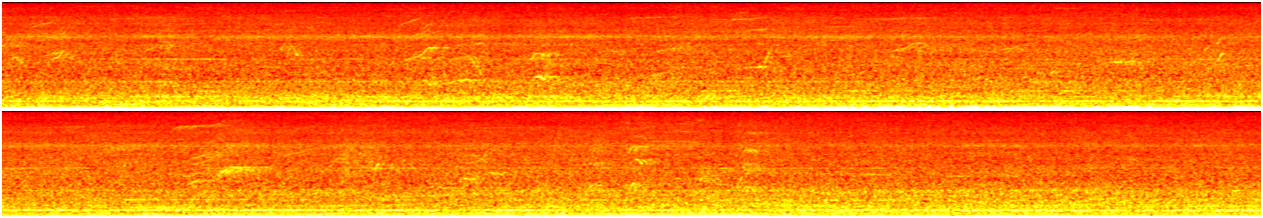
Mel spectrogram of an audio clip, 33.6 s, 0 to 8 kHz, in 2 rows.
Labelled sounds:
5.3	5.9	killer whale, southern resident, 0.68 to 5.7 kHz
7.0	7.4	killer whale, southern resident, 0.79 to 2.5 kHz
11.9	12.3	killer whale, southern resident, 1.6 to 2.4 kHz
19.0	20.1	killer whale, southern resident, 0.92 to 6.1 kHz
25.0	25.5	killer whale, southern resident, 0.89 to 3.8 kHz

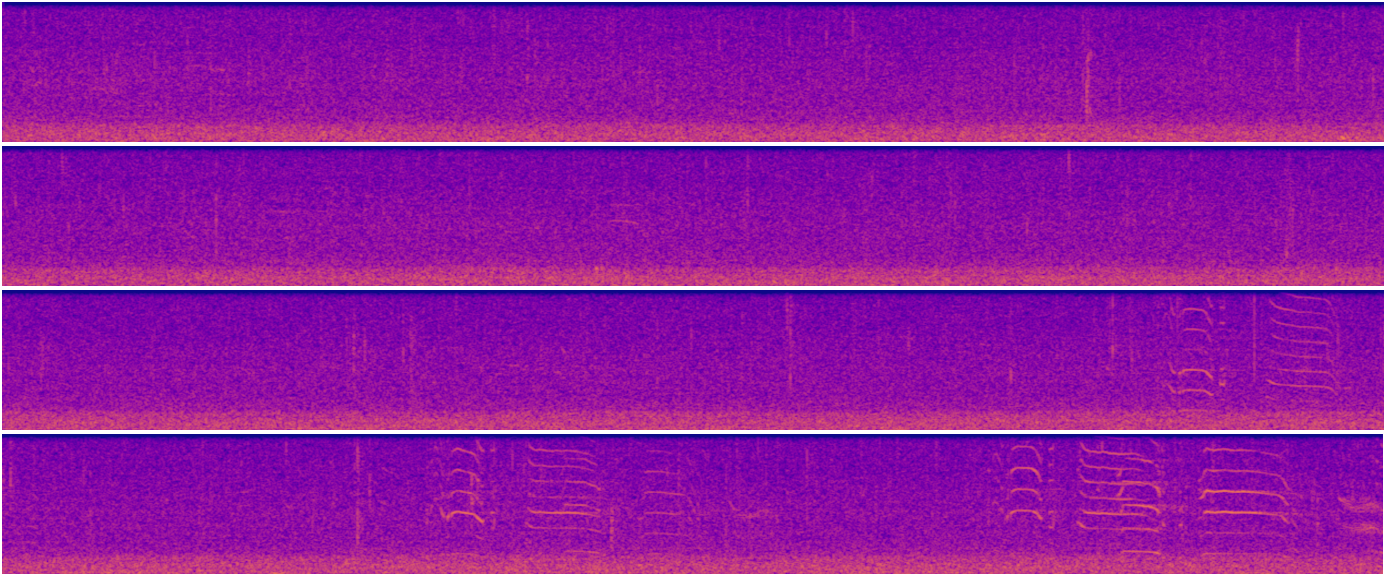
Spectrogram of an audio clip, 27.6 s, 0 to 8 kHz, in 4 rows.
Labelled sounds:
19.6	20.5	Pacific white-sided dolphin, 2.0 to 7.9 kHz
22.9	24.2	Pacific white-sided dolphin, 2.2 to 8.0 kHz
26.1	27.6	Pacific white-sided dolphin, 2.3 to 8.0 kHz

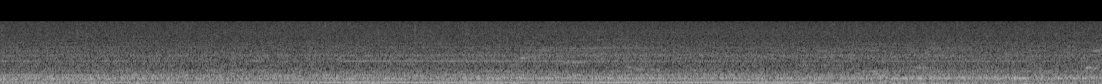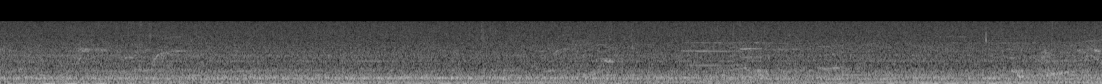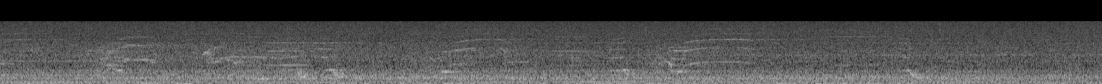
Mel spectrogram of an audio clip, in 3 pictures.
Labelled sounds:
5.2	6.7	killer whale, southern resident, J pod, call S01, 0.42 to 4.0 kHz
10.8	11.3	killer whale, 0.44 to 2.2 kHz
11.7	12.1	killer whale, 0.48 to 2.4 kHz
16.3	17.2	killer whale, southern resident, 0.43 to 2.3 kHz
17.7	18.8	killer whale, southern resident, J pod, call S01, 0.50 to 3.0 kHz
18.8	19.5	killer whale, 0.44 to 2.5 kHz
20.4	21.3	killer whale, southern resident, J pod, call S01, 0.20 to 3.8 kHz
21.8	22.4	killer whale, 0.50 to 5.5 kHz
22.9	23.7	killer whale, 0.50 to 5.7 kHz
24.0	25.7	killer whale, 0.14 to 4.9 kHz
26.3	27.3	killer whale, southern resident, J pod, call S44, 0.37 to 5.8 kHz
27.5	28.4	killer whale, southern resident, J pod, call S01, 0.38 to 4.4 kHz
28.6	29.7	killer whale, southern resident, 0.50 to 6.7 kHz
30.3	31.4	killer whale, southern resident, J pod, call S01, 0.25 to 3.9 kHz

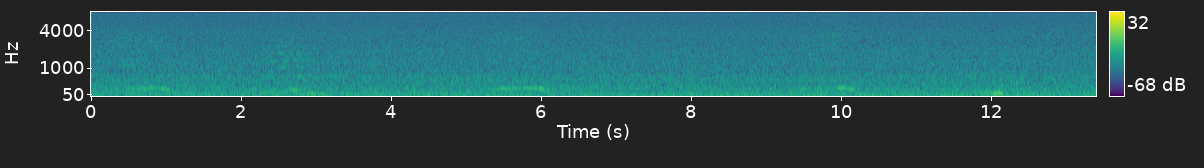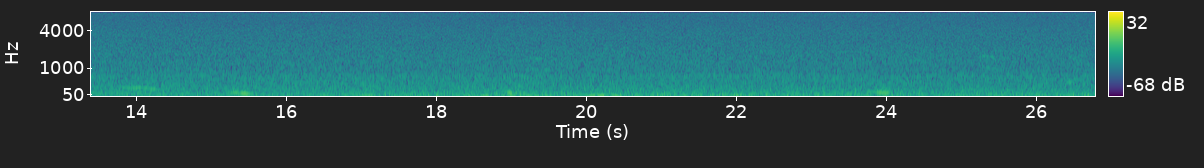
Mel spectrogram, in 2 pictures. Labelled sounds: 25.2	25.5	humpback whale, 1.4 to 1.6 kHz

